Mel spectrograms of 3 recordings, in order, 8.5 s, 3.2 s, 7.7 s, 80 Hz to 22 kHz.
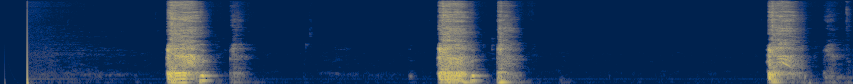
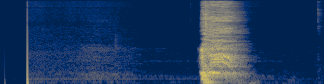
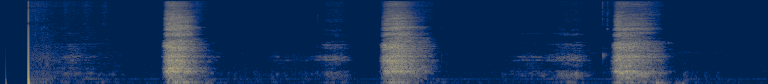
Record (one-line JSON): {"three_cough_length": "8.5 s", "three_cough_amplitude": 32749, "three_cough_signal_mean_std_ratio": 0.28, "cough_length": "3.2 s", "cough_amplitude": 32767, "cough_signal_mean_std_ratio": 0.27, "exhalation_length": "7.7 s", "exhalation_amplitude": 12218, "exhalation_signal_mean_std_ratio": 0.3, "survey_phase": "beta (2021-08-13 to 2022-03-07)", "age": "45-64", "gender": "Male", "wearing_mask": "No", "symptom_cough_any": true, "symptom_new_continuous_cough": true, "symptom_runny_or_blocked_nose": true, "symptom_onset": "2 days", "smoker_status": "Never smoked", "respiratory_condition_asthma": false, "respiratory_condition_other": false, "recruitment_source": "Test and Trace", "submission_delay": "1 day", "covid_test_result": "Positive", "covid_test_method": "LAMP"}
